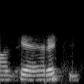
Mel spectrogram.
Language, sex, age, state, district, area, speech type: Tamil, female, 18-30, Tamil Nadu, Dharmapuri, urban, conversation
